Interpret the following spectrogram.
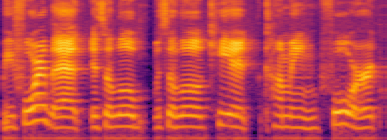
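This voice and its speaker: Bright-voiced woman recapping casually. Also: mid-range voice, normal speed. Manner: rambling, frequent restarts and fillers. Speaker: reaction vlogger. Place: home.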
